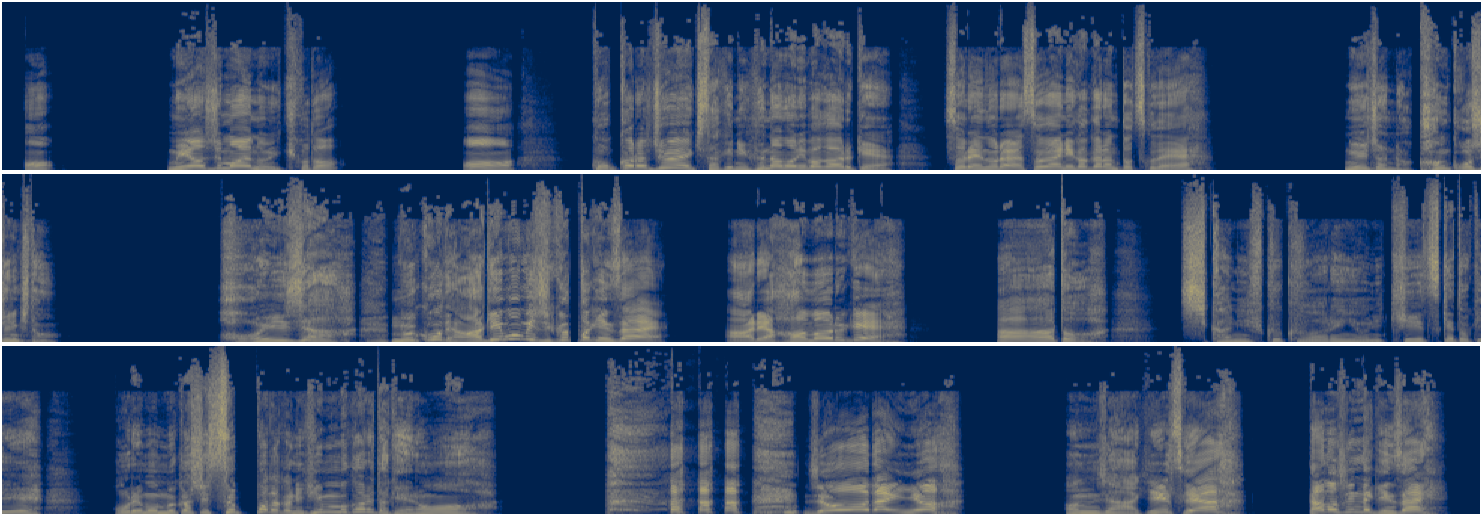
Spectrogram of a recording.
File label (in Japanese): アニメ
